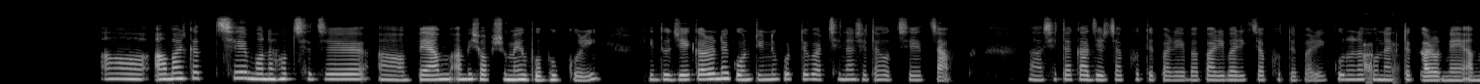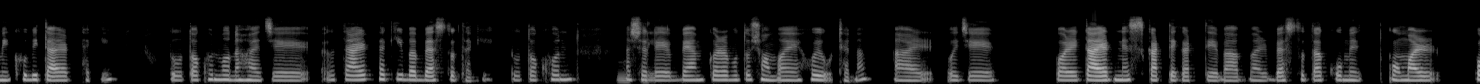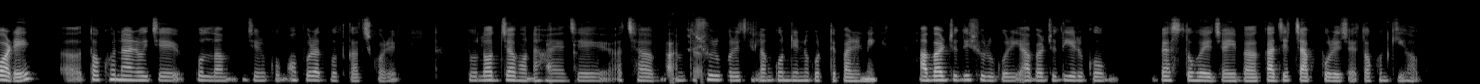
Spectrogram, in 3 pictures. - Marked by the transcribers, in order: none
- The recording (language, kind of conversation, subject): Bengali, advice, ব্যায়াম মিস করলে কি আপনার অপরাধবোধ বা লজ্জা অনুভূত হয়?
